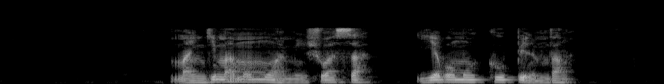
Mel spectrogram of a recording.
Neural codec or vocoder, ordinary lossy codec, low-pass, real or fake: none; MP3, 48 kbps; 5.4 kHz; real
